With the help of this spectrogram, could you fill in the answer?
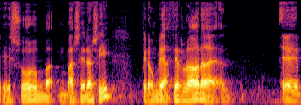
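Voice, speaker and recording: A man talks fairly quickly, captured on a very clean recording with a silent background. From Spain, La Unión (Murcia region). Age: 70s. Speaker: veteran regional politician. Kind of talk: TV interview.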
